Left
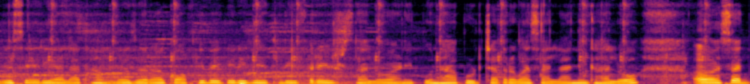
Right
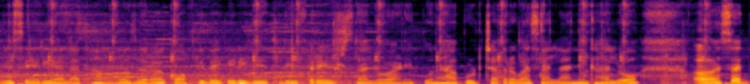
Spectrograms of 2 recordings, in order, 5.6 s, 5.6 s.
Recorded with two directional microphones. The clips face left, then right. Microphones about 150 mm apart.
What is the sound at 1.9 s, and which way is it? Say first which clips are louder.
Speech: left 3 dB; 25° left (ahead or behind).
